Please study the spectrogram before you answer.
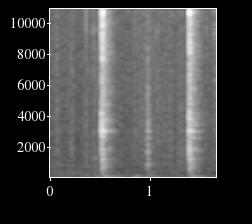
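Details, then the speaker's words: Outboard motor lower unit in gear, propeller turned backwards by hand: sharp separate clicks as the ratchet dog on the shaft slips, which is normal, not a gearbox fault. "свой понесу чтобы слышно было что щелкать это не щелкает она упирается свободным ходом"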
